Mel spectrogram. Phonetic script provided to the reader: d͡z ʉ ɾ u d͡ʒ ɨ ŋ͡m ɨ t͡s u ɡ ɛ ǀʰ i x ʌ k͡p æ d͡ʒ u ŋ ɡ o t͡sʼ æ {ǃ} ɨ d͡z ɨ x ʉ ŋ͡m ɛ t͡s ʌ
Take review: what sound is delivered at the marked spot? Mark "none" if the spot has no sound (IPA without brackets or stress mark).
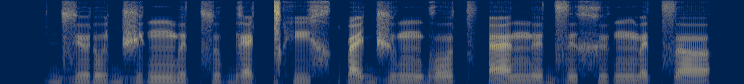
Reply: n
